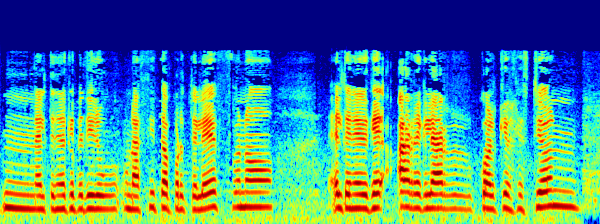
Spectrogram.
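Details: Stuttering in an apparent Spanish-speaking participant at an annual meeting of people who stutter.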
